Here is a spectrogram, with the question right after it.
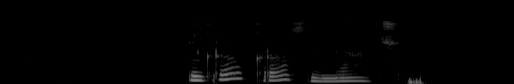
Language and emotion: Russian, sad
